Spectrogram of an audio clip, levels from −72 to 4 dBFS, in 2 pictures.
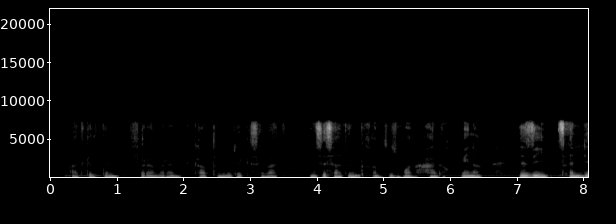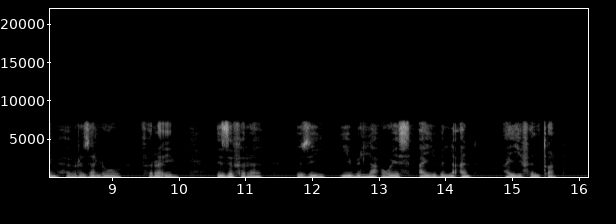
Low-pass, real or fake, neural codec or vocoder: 7.2 kHz; real; none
